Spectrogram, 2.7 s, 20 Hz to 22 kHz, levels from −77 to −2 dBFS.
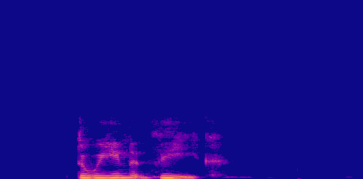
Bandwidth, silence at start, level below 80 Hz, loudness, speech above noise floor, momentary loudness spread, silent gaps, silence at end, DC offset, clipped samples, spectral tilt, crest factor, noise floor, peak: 7.4 kHz; 0.6 s; -68 dBFS; -26 LUFS; 55 dB; 10 LU; none; 1.1 s; under 0.1%; under 0.1%; -7.5 dB/octave; 16 dB; -80 dBFS; -14 dBFS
